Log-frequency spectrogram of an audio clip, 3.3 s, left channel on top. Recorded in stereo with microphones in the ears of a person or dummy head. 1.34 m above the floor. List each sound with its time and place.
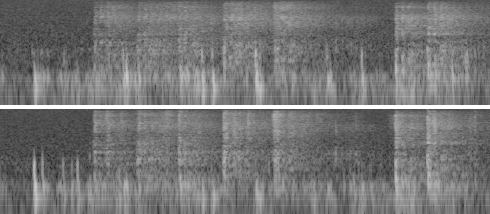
0.6 s running footsteps: 70° right (ahead or behind), 5 m; by 3.2 s 60° right (ahead or behind), 3 m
